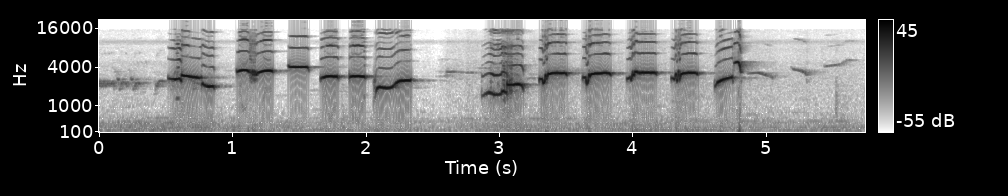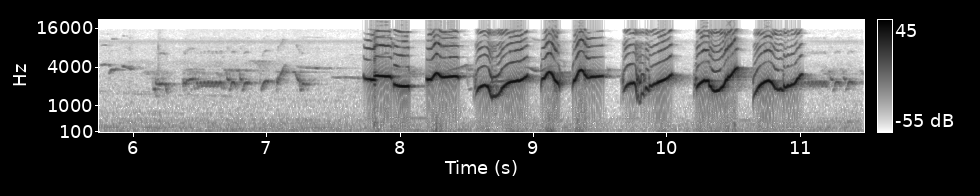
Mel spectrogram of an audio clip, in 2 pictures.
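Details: Magpie-robin song, called gacor, used to prompt a silent kacer to answer: bursts of sharp whistled notes and fast slurred sweeps, a quiet pause midway, then a dense, energetic run of twisting whistles.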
